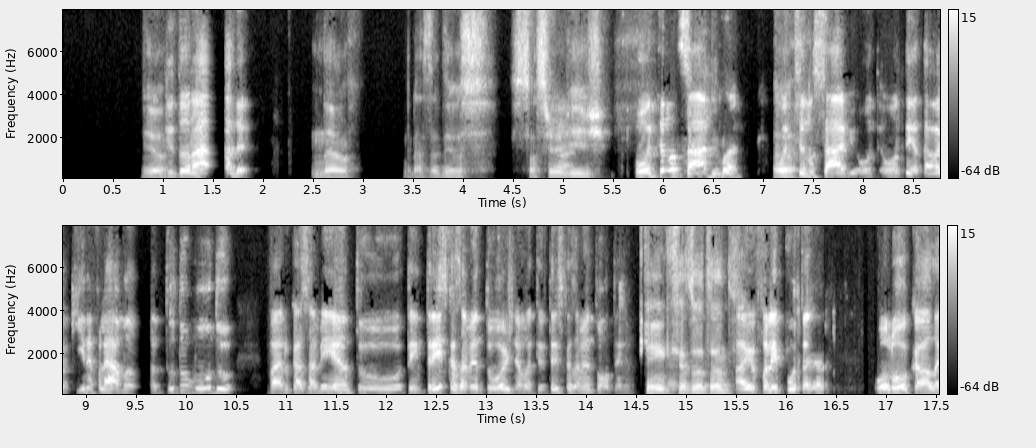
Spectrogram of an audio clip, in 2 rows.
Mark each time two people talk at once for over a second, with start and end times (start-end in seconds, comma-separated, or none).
none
